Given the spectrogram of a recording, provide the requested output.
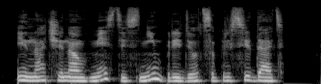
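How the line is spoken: Explaining. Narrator (Russian): пояснила

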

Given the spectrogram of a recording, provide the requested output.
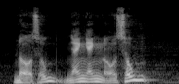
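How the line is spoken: Commander's sharp shout. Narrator (Vietnamese): Trần quân trưởng quát lên

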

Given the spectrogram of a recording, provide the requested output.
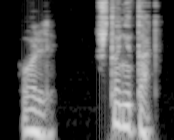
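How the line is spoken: Quiet question. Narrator (Russian): тихо спросила Карин

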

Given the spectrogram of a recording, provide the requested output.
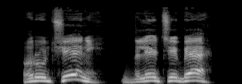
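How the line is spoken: Astonished, then laughing. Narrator (Russian): изумился стражник и расхохотался

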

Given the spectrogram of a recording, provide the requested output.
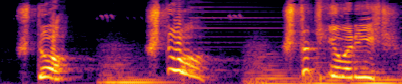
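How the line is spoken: Shouting at top of lungs. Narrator (Russian): крикнул во все горло Мигуев

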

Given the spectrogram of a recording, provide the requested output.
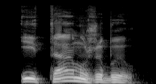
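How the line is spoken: Amused grunt, guessing. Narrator (Russian): хмыкнул я и предположил

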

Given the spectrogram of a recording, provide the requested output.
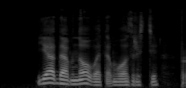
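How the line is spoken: Grumbled. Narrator (Russian): пробурчал Люк

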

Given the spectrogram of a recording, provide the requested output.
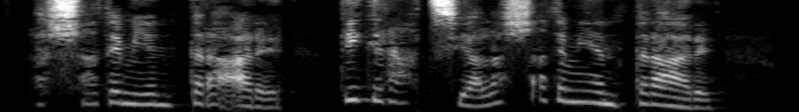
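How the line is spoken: Pleading. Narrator (Italian): implorò

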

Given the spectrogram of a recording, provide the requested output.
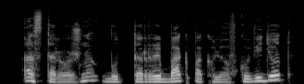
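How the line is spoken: Plain. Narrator (Russian): спросил он

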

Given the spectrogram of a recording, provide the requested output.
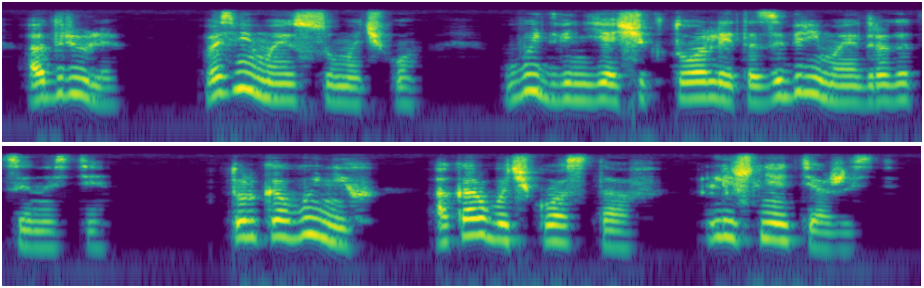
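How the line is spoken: Calm. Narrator (Russian): сказав ему уже спокойно

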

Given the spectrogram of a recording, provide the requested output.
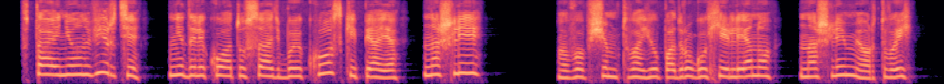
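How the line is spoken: Mother speaking, then sobbing. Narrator (Russian): сказала мама и разрыдалась

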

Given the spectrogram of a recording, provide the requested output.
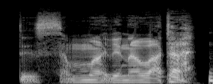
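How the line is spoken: Muffled, spat out. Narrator (Russian): глухо выплюнул Сомерсет

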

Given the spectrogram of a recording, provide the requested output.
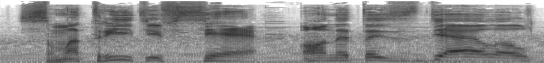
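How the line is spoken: Shrill howl. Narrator (Russian): тонко взвыл зубастый Зингельхофер

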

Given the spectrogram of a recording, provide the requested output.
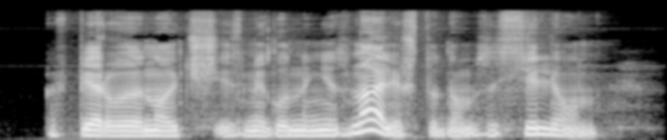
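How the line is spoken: Gloomy tone. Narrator (Russian): мрачно сказал Дан Реган

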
